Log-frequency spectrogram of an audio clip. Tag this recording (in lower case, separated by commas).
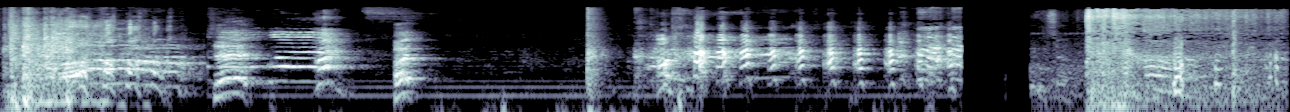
door slamming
